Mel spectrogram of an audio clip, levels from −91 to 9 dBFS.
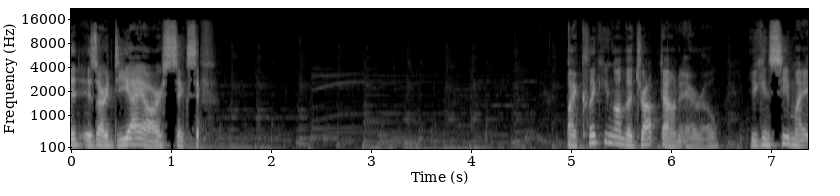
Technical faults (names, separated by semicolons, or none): CD skip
